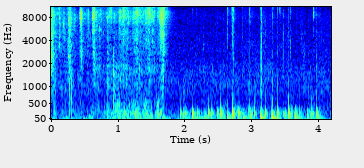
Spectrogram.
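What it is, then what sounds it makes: Cotton t-shirt scratched with fingernails. Fingernails scratch fast with both hands across the chest of a thin, worn, light blue cotton t-shirt. The first half is a run of bright, hissy scraping strokes; it then drops to a quieter, duller patter of short soft rubs and taps.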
